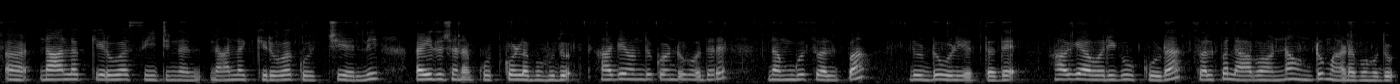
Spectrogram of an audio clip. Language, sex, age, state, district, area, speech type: Kannada, female, 18-30, Karnataka, Tumkur, rural, spontaneous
